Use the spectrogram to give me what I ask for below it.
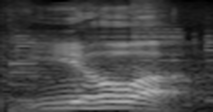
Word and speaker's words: यहोवा: मेरा नाम रहेगा और उसका प्रोनंसिएशन यहोवा यहोवा और जब हिब्रू भाषा में यहां पर स्क्रीन पर हम देखते हैं यहोवा यह जो शब्द है उसकी स्पेलिंग आती है योद हे वाव हे उसका मतलब यह होता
